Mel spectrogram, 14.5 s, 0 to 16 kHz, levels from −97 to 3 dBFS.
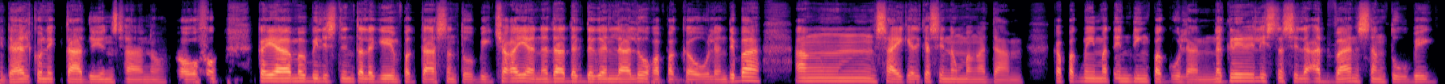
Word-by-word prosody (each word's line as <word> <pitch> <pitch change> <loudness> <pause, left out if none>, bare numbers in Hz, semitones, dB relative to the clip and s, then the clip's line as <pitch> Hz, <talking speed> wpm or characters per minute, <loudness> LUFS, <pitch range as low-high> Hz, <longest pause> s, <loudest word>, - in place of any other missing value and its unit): dahil 125 +2 +3
konektado 120 -3 0
'yon 115 0 -4
sa 110 -1 -1
ano, 110 +1 -13
oo, 115 0 -2 0.6
kaya 140 -1 +8
mabilis 140 -1 +1
din 135 -1 -5
talaga 130 -1 +1
yung 130 -1 +1
pagtaas 120 +1 0
ng 120 - -7
tubig 115 0 -8
'tsaka 140 0 +4
'yan 135 -3 +4
nadadagdagan 130 -1 +1
lalo 125 +2 +1
kapagka 120 -1 -4
uulan. 115 +1 -6
'Di 140 - 0
ba 170 -1 +4 0.3
ang 145 0 0 0.6
cycle 125 -1 +3
kasi 135 - +1
ng 125 -1 -6
mga 115 -1 -6
dam, 100 -1 -7 0.2
kapag 135 - -4
may 140 -1 -2
matinding 135 -2 -4
pag-ulan, 115 -3 -4 0.2
nag-re-release 150 +2 +1
na 140 - +2
sila 135 -2 +2
advanced 130 +1 +2
ng 120 - -9
tubig. 120 0 -7
125 Hz, 160 wpm, -23 LUFS, 115-135 Hz, 0.6 s, kaya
